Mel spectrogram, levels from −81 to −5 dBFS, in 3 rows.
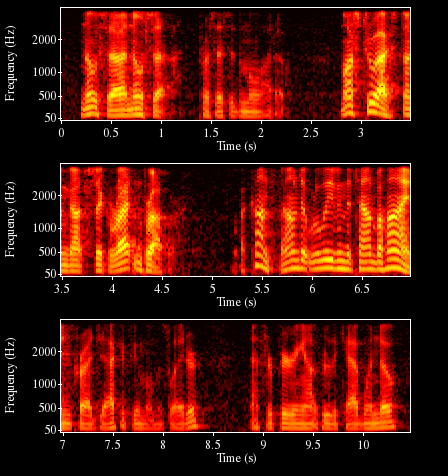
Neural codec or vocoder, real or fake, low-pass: none; real; 3.6 kHz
